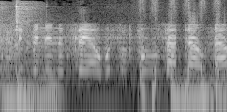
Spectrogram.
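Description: Hip hop track with a rap vocal recorded over a telephone line. About half a second in, the beat drops out and leaves only the thin, phone-band voice. The beat comes back near the end.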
